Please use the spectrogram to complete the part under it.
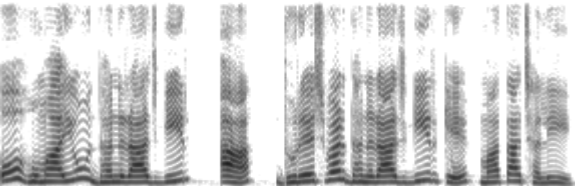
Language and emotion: Maithili, neutral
